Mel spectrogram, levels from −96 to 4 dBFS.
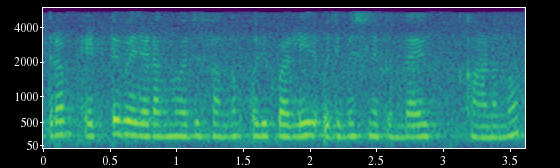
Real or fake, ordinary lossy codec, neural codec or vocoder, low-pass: real; AAC, 24 kbps; none; 5.4 kHz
